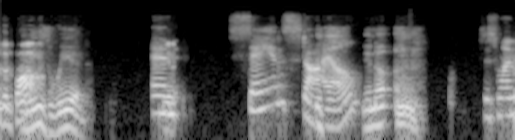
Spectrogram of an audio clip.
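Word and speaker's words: Seien: And Saiyan Style, you know, just one more thing about Saiyan Style, which is Anne Marie's company.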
